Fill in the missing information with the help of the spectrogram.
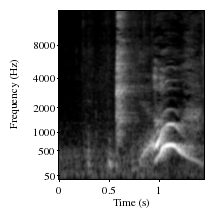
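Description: A single adult sneeze: a sudden sharp burst of air, then a brief voiced trailing sound.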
